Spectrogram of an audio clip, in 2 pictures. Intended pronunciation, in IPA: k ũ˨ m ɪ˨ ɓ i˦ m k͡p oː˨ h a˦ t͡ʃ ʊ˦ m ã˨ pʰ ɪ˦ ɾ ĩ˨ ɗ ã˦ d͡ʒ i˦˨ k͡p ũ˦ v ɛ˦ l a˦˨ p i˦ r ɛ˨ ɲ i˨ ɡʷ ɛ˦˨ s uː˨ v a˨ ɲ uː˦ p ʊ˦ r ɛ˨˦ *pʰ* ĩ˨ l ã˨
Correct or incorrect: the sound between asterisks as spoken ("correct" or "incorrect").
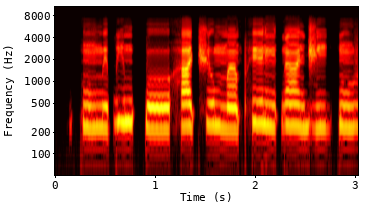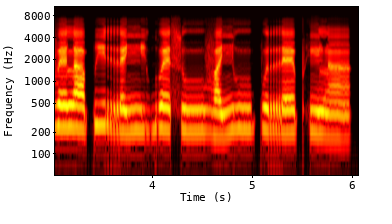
correct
